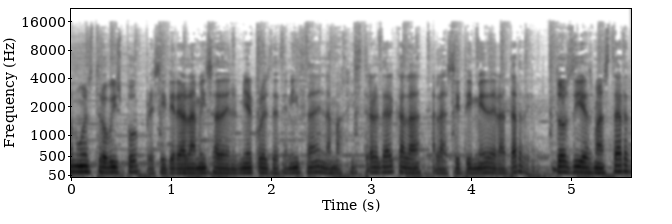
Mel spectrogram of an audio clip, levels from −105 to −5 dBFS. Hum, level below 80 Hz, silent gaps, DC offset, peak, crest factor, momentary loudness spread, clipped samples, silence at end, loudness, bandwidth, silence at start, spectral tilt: none; -34 dBFS; none; under 0.1%; 0 dBFS; 16 dB; 6 LU; under 0.1%; 0 s; -17 LUFS; 15 kHz; 0 s; -6.5 dB/octave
